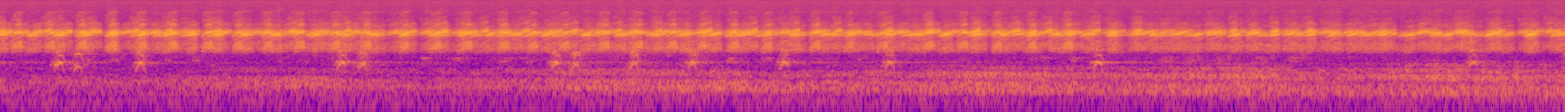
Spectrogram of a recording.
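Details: Early-summer frog chorus rising from rice paddies ahead of transplanting, many voices overlapping into a steady rattling wall of pulses, while deeper short croaks pop out irregularly about every second or two.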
